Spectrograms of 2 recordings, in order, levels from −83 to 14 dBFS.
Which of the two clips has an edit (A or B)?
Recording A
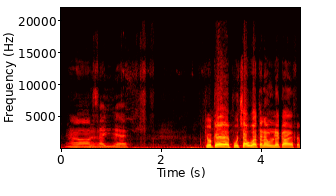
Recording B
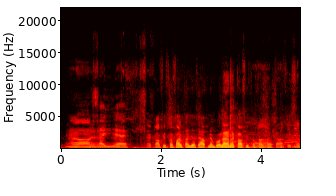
B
